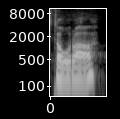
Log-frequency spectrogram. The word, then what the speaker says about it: Torah: The word Torah comes from the Hebrew language and it is pronounced as Torah.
